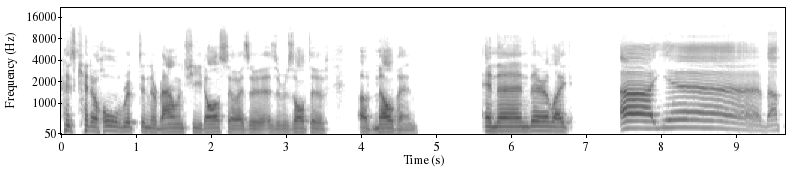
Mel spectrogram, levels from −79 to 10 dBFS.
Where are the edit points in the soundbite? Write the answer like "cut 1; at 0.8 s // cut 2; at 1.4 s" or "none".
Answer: none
